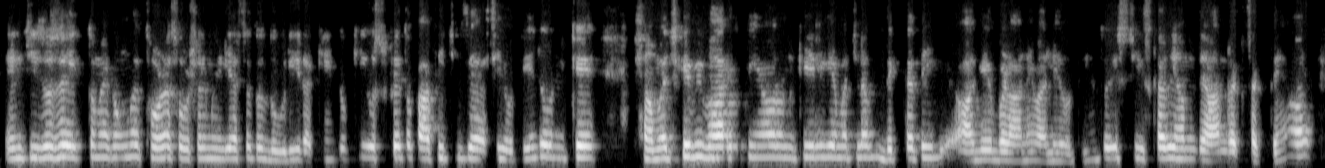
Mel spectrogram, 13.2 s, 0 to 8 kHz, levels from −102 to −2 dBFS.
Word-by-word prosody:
इन 190 - -1
चीज़ों 200 +1 +2
से 210 -1 +7
एक 200 0 -3
तो 215 - -2
मैं 205 -1 -3
कहूँगा 205 +2 -3
थोड़ा 195 +1 +4
सोशल 190 0 -2
मीडिया 180 0 0
से 180 +3 -7
तो 190 -1 -3
दूर 155 -1 -4
ही 175 - -2
रखें 165 0 -8
क्योंकि 185 +4 -14
उसपे 200 0 0
तो - - -6
काफ़ी 185 +1 +3
चीज़ें 185 0 -1
ऐसी 170 - -5
होती 170 +1 -4
हैं 190 - -5
जो 215 -1 +5
उनके 200 +1 +4 0.5
समझ 180 +1 +3
के 215 +3 +6
भी - - +3
बाहर 195 0 +6
होती 200 +1 -9
है 205 - -4
और 205 0 +1
उनके 200 +2 -2
लिए 205 0 +1
मतलब 205 +1 -3
दिक्कतें 185 +3 -1
ही 195 0 -6 0.2
आगे 170 +2 -1
बढ़ाने 150 0 0
वाली 145 0 -3
होती 145 +1 -10
है। 165 - -19
तो 190 0 +2
इस 195 - -8
चीज़ 180 -3 -7
का 190 - +8
भी 195 0 +5
हम 180 -1 -2
ध्यान 155 0 +3
रख 160 - +4
सकते - - -2
हैं - - -15
और 230 0 0
190 Hz, 240 wpm, -22 LUFS, 170-200 Hz, 0.5 s, का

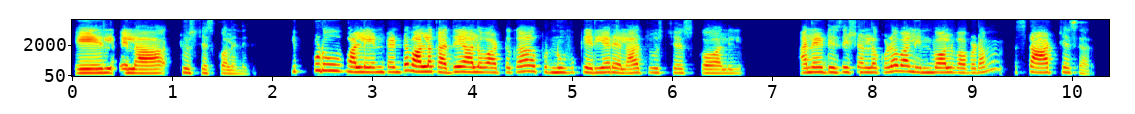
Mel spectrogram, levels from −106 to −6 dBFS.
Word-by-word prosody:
L 215 +1 +4 0.2
ఎలా 200 -1 +4 0.3
choose 215 -2 -6
చేసుకోవాలనేది. 185 -3 -11 0.4
ఇప్పుడు 330 +5 -1 0.2
వాళ్ళు 255 -1 +5
ఏంటంటే, 255 +3 -2
వాళ్ళకి 275 -1 +6
అదే 265 +4 +3
అలవాటుగా 245 +2 0
ఇప్పుడు 255 -4 -9
నువ్వు 235 0 -4
కెరియర్ 235 +1 0
ఎలా 200 +1 -1
చూజ్ 225 -1 -9
చేసుకోవాలి, 200 -2 -6 0.7
అనే 250 +2 +2
డెసిషన్‌లో 240 0 -2
కూడా 280 +4 +1
వాళ్ళు 280 -3 +1
ఇన్‌వాల్వవ్వడం 235 +1 -1 0.4
స్టార్ట్ 235 -2 +3
చేశారు. 195 -9 -11
235 Hz, 135 wpm, -22 LUFS, 210-255 Hz, 0.7 s, వాళ్ళకి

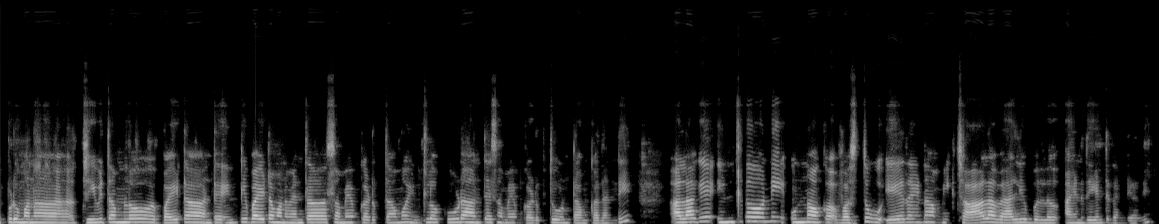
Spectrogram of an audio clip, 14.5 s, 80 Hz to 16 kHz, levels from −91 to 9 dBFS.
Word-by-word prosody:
ఇప్పుడు 245 0 +1
మనా, 225 0 +4 0.6
జీవితంలో 240 +2 +2 0.4
బయట 215 +2 +1 0.2
అంటే, 215 +1 -2
ఇంటి 210 +5 -5
బయట 240 0 +5
మనం 215 -2 0
ఎంత 210 +2 0 0.3
సమయం 215 0 -1
గడుపుతామో, 210 +2 -5
ఇంట్లో 235 +4 -4 0.2
కూడా 240 +1 +2
అంతే 220 +1 -4
సమయం 205 -1 -7
గడుపుతూ 190 +3 -4
ఉంటాం 190 -2 -5
కదండీ! 185 - -7 0.7
అలాగే, 260 +5 +3 0.2
ఇంట్లోని 300 +4 +1 0.2
ఉన్న 245 +1 +2
ఒక 230 -2 0
వస్తువు 245 +5 -1 0.2
ఏదైనా 240 +1 -3
మీకు 220 -1 -13
చాలా 215 +6 +5
వాల్యూబుల్ 210 -1 -1 0.3
అయినది 195 -1 -5
ఏంటిదండి 195 -3 -10
అది? 210 +7 -15
220 Hz, 125 wpm, -22 LUFS, 205-240 Hz, 0.7 s, బయట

